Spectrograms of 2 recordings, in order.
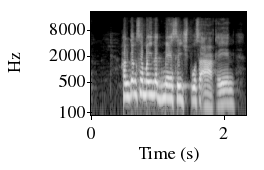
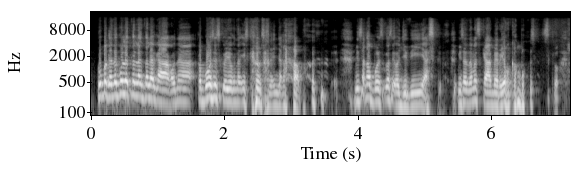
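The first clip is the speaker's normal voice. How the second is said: laughing. Real, not acted. Laughs about voice resemblance.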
